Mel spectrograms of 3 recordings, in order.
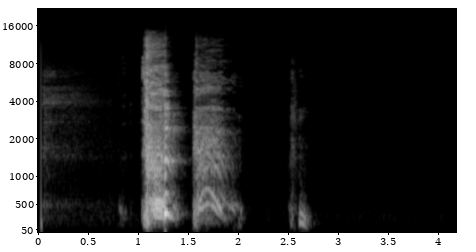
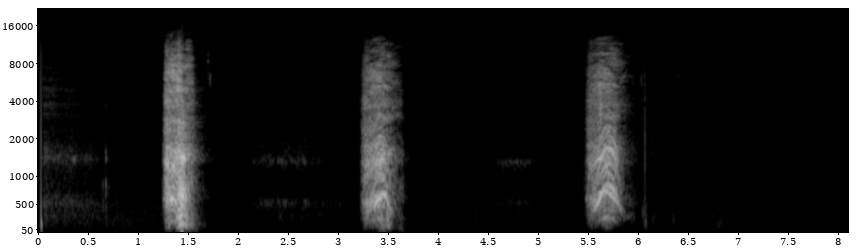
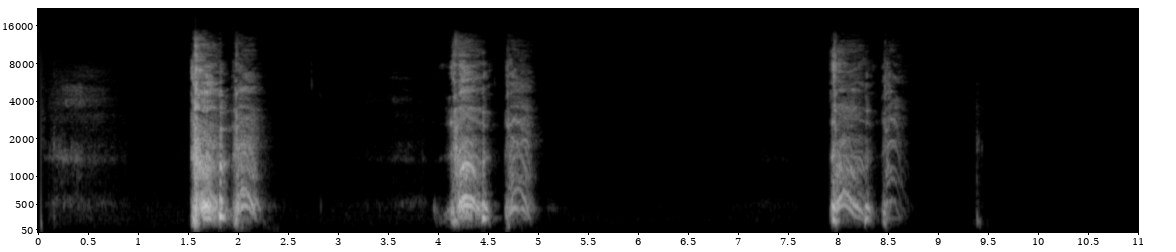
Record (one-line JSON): {"cough_length": "4.2 s", "cough_amplitude": 32513, "cough_signal_mean_std_ratio": 0.25, "exhalation_length": "8.1 s", "exhalation_amplitude": 32767, "exhalation_signal_mean_std_ratio": 0.23, "three_cough_length": "11.0 s", "three_cough_amplitude": 29033, "three_cough_signal_mean_std_ratio": 0.26, "survey_phase": "beta (2021-08-13 to 2022-03-07)", "age": "65+", "gender": "Male", "wearing_mask": "No", "symptom_shortness_of_breath": true, "symptom_onset": "12 days", "smoker_status": "Never smoked", "respiratory_condition_asthma": false, "respiratory_condition_other": false, "recruitment_source": "REACT", "submission_delay": "5 days", "covid_test_result": "Negative", "covid_test_method": "RT-qPCR", "influenza_a_test_result": "Negative", "influenza_b_test_result": "Negative"}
